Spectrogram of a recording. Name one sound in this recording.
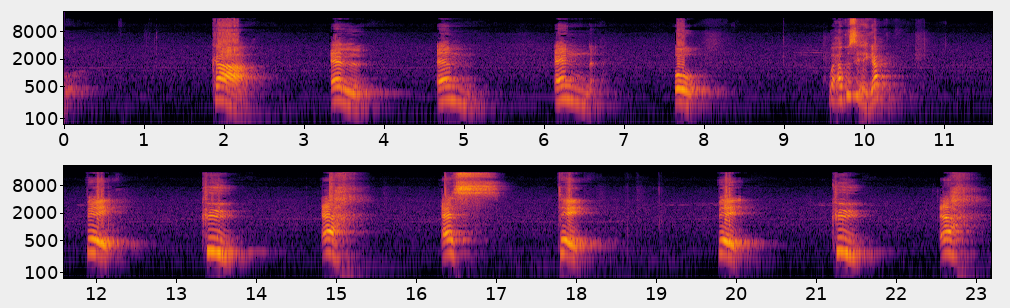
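A man speaks clearly into a close microphone, saying short syllables one at a time with pauses between them.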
